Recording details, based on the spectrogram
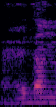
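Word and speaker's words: rhythm: RHYPHM रिदम बोलेंगे इसको, ताल। एच साइलेंट है ना।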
